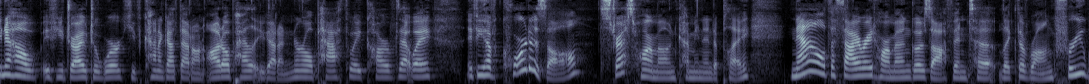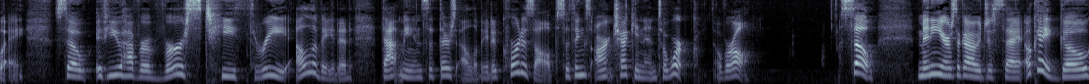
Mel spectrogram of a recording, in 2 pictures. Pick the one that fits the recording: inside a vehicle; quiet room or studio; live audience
quiet room or studio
